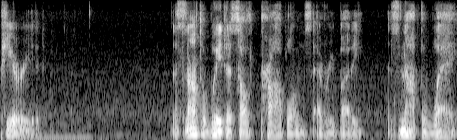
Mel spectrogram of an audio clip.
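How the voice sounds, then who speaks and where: In a very deep, low voice with vocal fry, a man speaks at a moderate pace with lively intonation and long, frequent pauses. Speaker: vlogger. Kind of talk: webcam rant. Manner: halting.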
